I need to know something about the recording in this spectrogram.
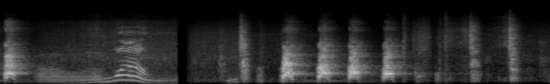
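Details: Asian black bear vocalizing: a drawn-out tonal whine that rises and falls, followed by a run of rapid, rough, bark-like bursts about twice per second, some louder than others.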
